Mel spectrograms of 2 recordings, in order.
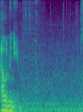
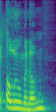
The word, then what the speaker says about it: aluminium: okay titanium silicone and aluminium I know a lot of you just say aluminum and that's how it's spelled but not here we don't say it that way whoa this is big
